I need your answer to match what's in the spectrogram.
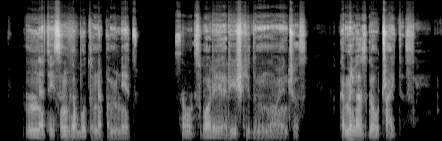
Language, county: Lithuanian, Šiauliai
